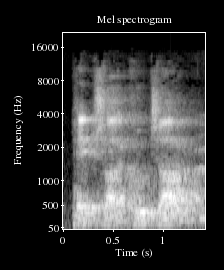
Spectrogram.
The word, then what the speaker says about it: Pecha Kucha: In Germany, we pronounce it Pecha Kucha. And that might be a bit of my Swabian accent coming through there.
